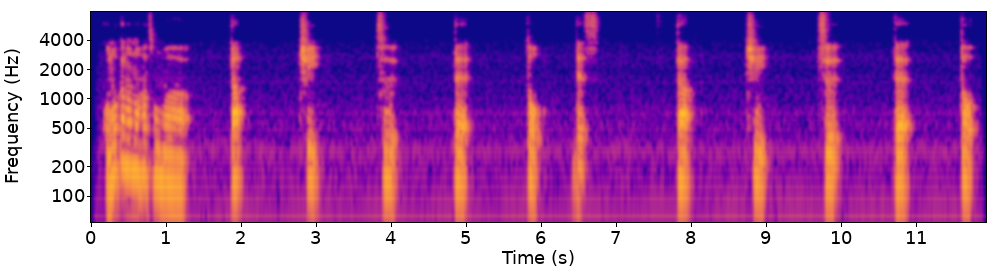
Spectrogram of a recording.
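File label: tachitsuteto, Japanese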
